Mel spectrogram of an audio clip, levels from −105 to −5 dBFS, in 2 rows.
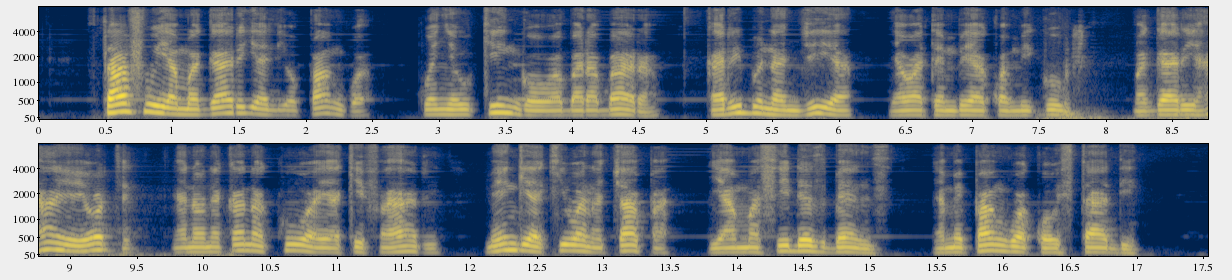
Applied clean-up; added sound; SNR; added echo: neural mask model DeepFilterNet 3.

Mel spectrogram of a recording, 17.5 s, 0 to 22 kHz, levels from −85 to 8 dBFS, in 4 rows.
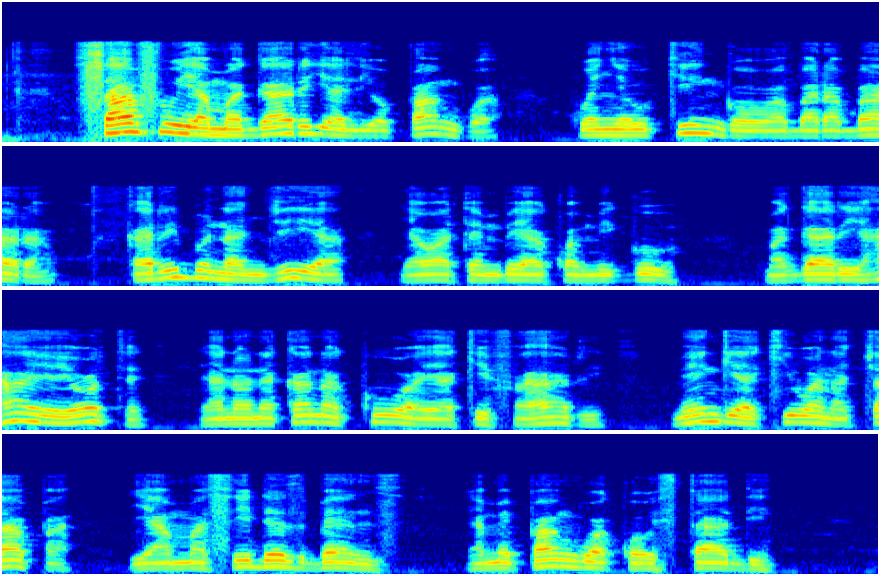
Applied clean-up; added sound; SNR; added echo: none; none; none; none.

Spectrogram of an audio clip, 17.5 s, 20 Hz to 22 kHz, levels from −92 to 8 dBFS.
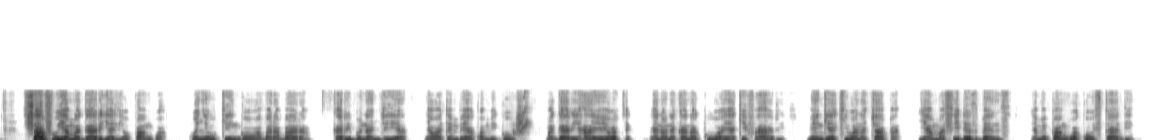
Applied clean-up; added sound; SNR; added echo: neural mask model Resemble Enhance denoiser.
